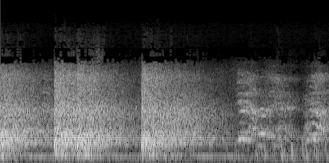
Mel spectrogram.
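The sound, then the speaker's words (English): Gunshots in a radio drama shootout: two loud, sharp reports with long rumbling decays, followed by a busier stretch where voices seem to shout. “What do you think I've been shooting at?”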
